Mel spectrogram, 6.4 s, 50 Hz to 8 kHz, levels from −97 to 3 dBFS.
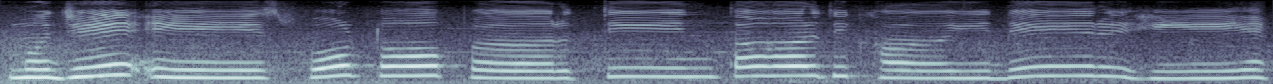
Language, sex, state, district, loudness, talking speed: Hindi, female, Madhya Pradesh, Umaria, -14 LUFS, 95 wpm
